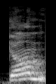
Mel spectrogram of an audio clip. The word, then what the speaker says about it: Dumb: Dumb bunny. Dumb bunny. بیش خونده نمیشه.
